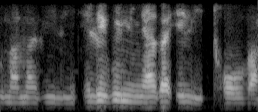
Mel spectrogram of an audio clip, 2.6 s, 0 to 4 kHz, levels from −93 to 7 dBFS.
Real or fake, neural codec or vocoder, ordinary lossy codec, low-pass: real; none; none; 3.6 kHz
